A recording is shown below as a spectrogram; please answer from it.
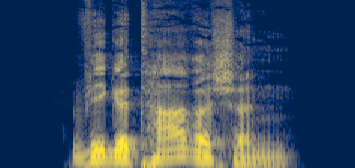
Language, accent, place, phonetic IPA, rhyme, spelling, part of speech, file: German, Germany, Berlin, [veɡeˈtaːʁɪʃn̩], -aːʁɪʃn̩, vegetarischen, adjective, De-vegetarischen.ogg
- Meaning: inflection of vegetarisch: 1. strong genitive masculine/neuter singular 2. weak/mixed genitive/dative all-gender singular 3. strong/weak/mixed accusative masculine singular 4. strong dative plural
